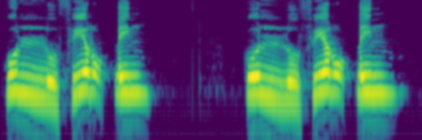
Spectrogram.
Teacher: बेहतर यही है कि इस रा को पूर पढ़ें, हालांकि बारीक भी पढ़ सकते हैं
